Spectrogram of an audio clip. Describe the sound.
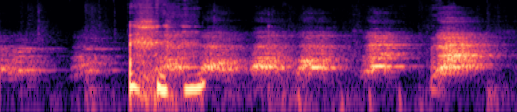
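A dog barks in a rapid series of sharp, loud barks, with a softer whimpering yip at the start before the louder barking begins.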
